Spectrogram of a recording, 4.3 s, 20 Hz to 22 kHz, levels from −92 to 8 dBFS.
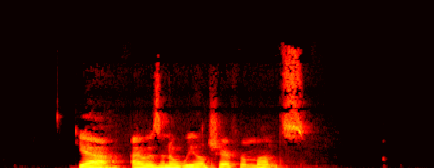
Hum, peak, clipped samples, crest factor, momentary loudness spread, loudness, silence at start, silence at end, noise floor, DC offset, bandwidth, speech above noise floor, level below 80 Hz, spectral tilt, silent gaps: none; -2 dBFS; under 0.1%; 18 dB; 12 LU; -20 LUFS; 0.8 s; 1.3 s; -84 dBFS; under 0.1%; 16 kHz; 65 dB; -68 dBFS; -6 dB/octave; none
